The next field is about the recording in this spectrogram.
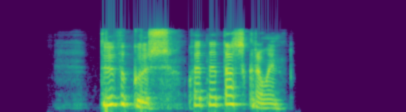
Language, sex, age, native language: Icelandic, female, 40-49, Icelandic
